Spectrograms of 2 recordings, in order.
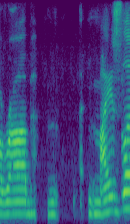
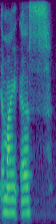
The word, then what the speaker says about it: Misleh: movie that the brother-in-law, Rob Misla, I think is how you say his name. It's like Misleh.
